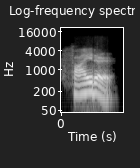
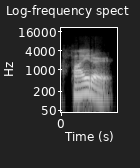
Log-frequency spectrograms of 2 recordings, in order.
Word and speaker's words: fighter: Fighter. G-nya tidak dibaca. Fighter. GH-nya tidak dibaca ya. Jadi fighter.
